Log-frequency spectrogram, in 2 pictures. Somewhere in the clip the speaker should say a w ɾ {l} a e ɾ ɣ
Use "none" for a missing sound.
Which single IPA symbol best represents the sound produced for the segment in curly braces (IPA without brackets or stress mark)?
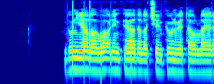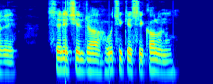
l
